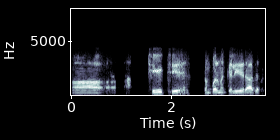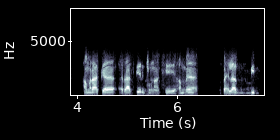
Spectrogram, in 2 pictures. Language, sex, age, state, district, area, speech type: Maithili, male, 30-45, Bihar, Purnia, rural, conversation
